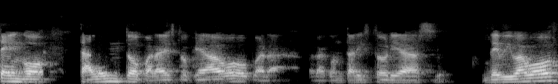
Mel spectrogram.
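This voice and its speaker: A man with a Spanish accent talks at a moderate pace and medium pitch, using ordinary pitch variation. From Spain. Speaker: storyteller. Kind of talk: interview. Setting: Instagram live video call.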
